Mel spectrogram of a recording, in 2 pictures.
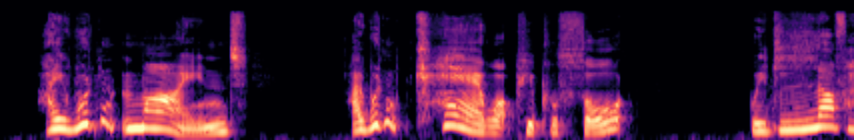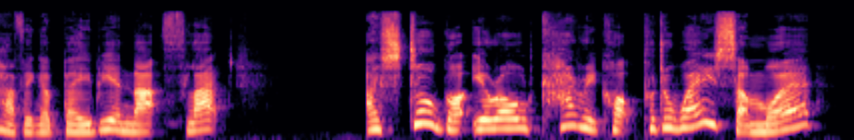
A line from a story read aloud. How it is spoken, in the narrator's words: said, hesitantly and quietly, just for the two of them to hear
